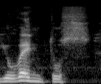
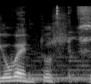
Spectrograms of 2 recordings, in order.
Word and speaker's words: Juventus: con una fonética italiana, que la S en el final, si usted por ejemplo dice Juventus, yo esa S de Juventus la pronuncio, pero tiene un sonido diferente de la S final en español.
